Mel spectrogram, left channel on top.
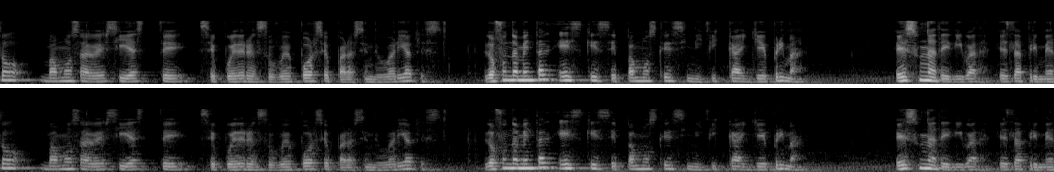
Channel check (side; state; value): both; normal; correlation 0.85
